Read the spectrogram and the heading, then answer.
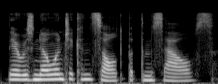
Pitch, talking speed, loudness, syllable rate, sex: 205 Hz, 220 wpm, -16 LUFS, 6.5 syllables/s, female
